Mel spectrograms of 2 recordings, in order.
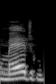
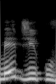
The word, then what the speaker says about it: medico: Você pronunciou médico, que você pronunciou médico tá errado. Tá escrito medico, viu? Medico.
